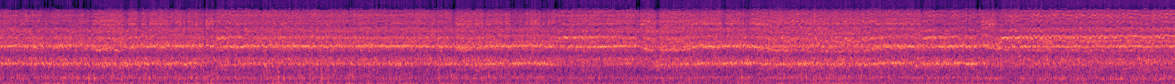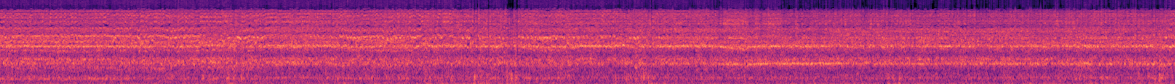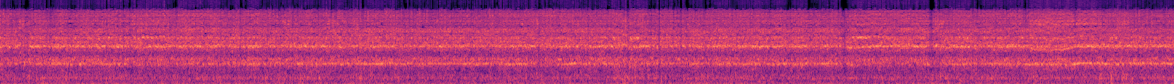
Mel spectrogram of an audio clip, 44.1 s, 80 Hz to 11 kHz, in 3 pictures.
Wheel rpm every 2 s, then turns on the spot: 230, 230, 230, 220, 220, 220, 220, 210, 210, 230, 230, 230, 230, 230, 230, 230, 230, 230, 230, 230, 230, 230.
none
